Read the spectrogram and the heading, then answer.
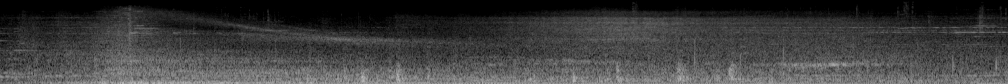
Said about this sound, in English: Right, good. Here's your train.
